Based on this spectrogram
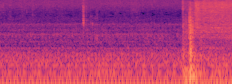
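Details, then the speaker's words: Volvo passenger window motor run via an iCarsoft CR MAX actuation test from the passenger door module. Steady even motor hum moving the glass, then a soft thunk at the stop; normal power window operation. "You probably heard that there, so that we know that the motor is working. We go window up, hear it again, there we go."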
